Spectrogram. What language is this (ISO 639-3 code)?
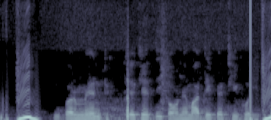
bho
